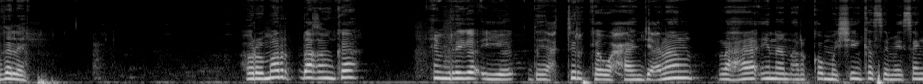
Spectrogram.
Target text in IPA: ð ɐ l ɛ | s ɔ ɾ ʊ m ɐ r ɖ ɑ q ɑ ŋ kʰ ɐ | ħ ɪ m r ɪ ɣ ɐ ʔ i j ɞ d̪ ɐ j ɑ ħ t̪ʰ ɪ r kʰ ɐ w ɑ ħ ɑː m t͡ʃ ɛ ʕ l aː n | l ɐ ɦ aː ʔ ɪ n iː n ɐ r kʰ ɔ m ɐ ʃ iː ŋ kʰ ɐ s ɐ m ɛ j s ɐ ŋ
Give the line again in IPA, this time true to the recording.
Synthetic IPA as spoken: ð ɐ l ɛ | h ɔ ɾ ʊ m ɐ r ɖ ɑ q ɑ ŋ kʰ ɐ | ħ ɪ m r ɪ ɣ ɐ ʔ i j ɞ d̪ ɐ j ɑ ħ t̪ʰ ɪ r kʰ ɐ w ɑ ħ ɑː n t͡ʃ ɛ ʕ l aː n | l ɐ ɦ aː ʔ ɪ n aː n ɐ r kʰ ɔ m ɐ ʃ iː ŋ kʰ ɐ s ɐ m ɛ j s ɐ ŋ

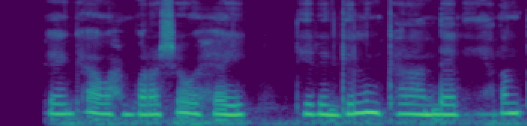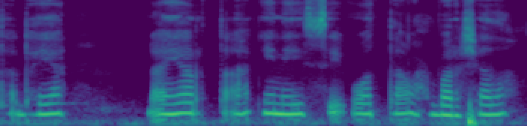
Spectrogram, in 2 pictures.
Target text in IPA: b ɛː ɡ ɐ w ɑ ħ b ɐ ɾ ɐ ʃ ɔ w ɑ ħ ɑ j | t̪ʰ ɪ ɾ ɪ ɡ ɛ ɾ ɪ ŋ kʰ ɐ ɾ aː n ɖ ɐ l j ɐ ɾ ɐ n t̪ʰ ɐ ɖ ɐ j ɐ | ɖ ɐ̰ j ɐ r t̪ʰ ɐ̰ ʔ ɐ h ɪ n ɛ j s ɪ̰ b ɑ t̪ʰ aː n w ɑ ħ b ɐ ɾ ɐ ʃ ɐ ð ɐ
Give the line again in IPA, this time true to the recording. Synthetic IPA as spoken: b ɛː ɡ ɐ w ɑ ħ b ɐ ɾ ɐ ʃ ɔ w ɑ ħ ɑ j | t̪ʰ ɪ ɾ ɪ ɡ ɛ l ɪ ŋ kʰ ɐ ɾ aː n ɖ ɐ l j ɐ ɾ ɐ n t̪ʰ ɐ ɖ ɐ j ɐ | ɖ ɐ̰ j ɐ r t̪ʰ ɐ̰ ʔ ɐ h ɪ n ɛ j s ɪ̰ w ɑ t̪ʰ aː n w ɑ ħ b ɐ ɾ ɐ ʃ ɐ ð ɐ

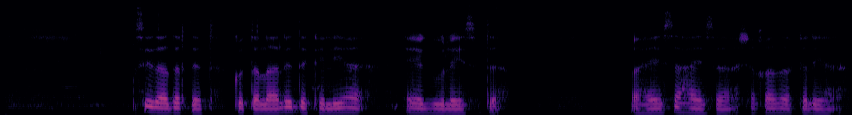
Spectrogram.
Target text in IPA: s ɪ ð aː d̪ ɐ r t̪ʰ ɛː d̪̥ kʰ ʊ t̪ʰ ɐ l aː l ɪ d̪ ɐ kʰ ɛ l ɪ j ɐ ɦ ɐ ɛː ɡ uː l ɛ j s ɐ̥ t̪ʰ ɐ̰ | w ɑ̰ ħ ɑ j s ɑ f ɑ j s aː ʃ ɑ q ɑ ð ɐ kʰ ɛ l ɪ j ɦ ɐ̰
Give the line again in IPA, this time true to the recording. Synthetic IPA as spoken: s ɪ ð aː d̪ ɐ r t̪ʰ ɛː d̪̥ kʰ ʊ t̪ʰ ɐ l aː l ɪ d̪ ɐ kʰ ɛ l ɪ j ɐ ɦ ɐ ɛː ɡ uː l ɛ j s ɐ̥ t̪ʰ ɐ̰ | w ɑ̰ ħ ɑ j s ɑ ħ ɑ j s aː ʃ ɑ q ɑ ð ɐ kʰ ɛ l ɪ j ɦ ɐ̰

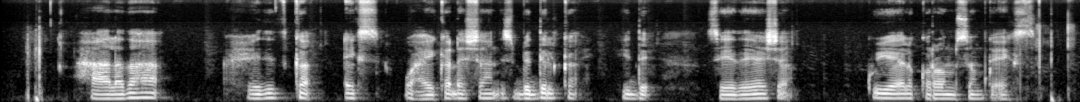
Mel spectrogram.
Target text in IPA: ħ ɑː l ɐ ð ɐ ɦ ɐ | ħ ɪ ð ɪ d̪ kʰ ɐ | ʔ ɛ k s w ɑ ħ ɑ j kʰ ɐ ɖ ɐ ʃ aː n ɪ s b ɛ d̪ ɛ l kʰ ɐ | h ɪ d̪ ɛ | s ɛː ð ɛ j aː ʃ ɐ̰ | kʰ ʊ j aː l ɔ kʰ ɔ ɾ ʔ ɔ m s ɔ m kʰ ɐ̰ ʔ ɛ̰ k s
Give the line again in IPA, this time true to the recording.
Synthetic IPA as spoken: ħ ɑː l ɐ ð ɐ ɦ ɐ | ħ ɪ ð ɪ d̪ kʰ ɐ | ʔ ɛ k s w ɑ ħ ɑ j kʰ ɐ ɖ ɐ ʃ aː n ɪ s b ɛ d̪ ɛ l kʰ ɐ | h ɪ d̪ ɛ | s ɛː ð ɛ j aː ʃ ɐ̰ | kʰ ʊ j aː l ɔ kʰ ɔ ɾ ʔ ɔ m s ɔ m kʰ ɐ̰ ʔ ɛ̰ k s

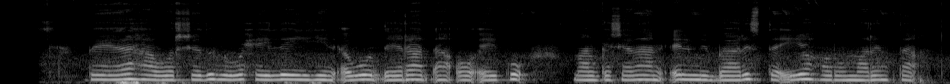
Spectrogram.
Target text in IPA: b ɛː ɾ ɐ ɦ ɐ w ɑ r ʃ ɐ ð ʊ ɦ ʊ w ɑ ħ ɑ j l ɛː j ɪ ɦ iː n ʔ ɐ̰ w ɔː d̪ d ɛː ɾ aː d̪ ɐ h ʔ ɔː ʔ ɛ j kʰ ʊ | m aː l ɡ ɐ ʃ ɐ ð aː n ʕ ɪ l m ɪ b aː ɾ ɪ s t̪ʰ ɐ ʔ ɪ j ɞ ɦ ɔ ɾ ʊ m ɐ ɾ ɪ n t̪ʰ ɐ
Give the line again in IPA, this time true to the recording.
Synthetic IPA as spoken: b ɛː ɾ ɐ ɦ ɐ w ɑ r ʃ ɐ ð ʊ ɦ ʊ w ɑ ħ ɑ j l ɛː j ɪ ɦ iː n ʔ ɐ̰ w ɔː d̪ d ɛː ɾ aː d̪ ɐ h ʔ ɔː ʔ ɛ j kʰ ʊ | m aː l ɡ ɐ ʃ ɐ ð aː n ʕ ɪ l m ɪ b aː ɾ ɪ s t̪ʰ ɐ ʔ i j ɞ ɦ ɔ ɾ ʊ m ɐ ɾ ɪ n t̪ʰ ɐ

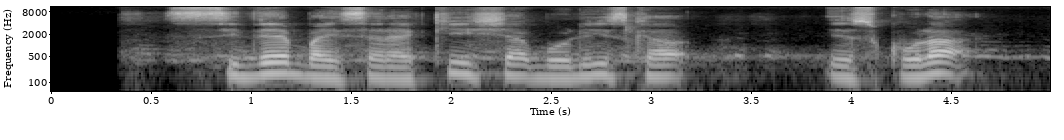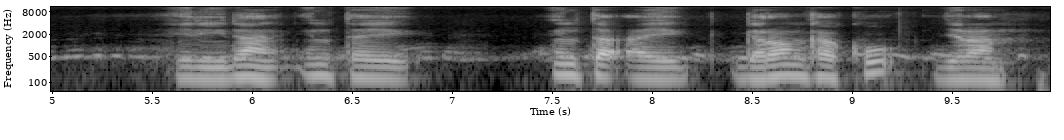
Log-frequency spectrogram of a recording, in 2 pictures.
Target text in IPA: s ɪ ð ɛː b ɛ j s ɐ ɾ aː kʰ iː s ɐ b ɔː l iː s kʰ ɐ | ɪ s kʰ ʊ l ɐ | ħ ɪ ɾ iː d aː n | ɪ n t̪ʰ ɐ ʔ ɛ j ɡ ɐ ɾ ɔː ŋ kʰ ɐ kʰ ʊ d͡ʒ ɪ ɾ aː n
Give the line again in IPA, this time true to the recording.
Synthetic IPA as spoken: s ɪ ð ɛː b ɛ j s ɐ ɾ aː kʰ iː ʃ ɐ b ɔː l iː s kʰ ɐ | ɪ s kʰ ʊ l ɐ | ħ ɪ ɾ iː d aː n | ɪ n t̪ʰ ɐ ʔ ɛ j ɡ ɐ ɾ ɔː ŋ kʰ ɐ kʰ ʊ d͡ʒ ɪ ɾ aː n

